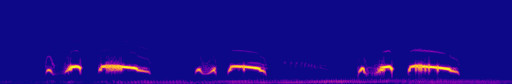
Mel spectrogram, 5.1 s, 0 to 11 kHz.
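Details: Zebra dove singing while a wild bird with a fine voice is nearby, the wild bird not coming down to fight; three phrases, each two short clipped coos then a long, slightly falling mellow coo, about every 1.5 seconds, over a faint low hum.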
